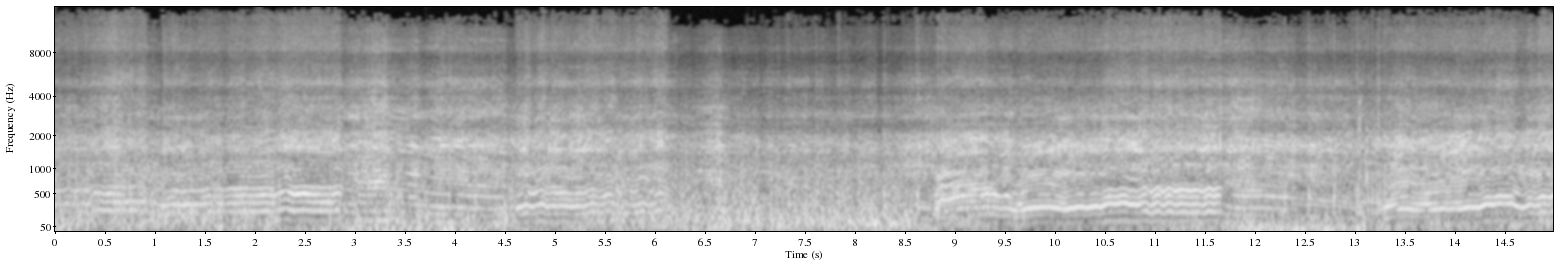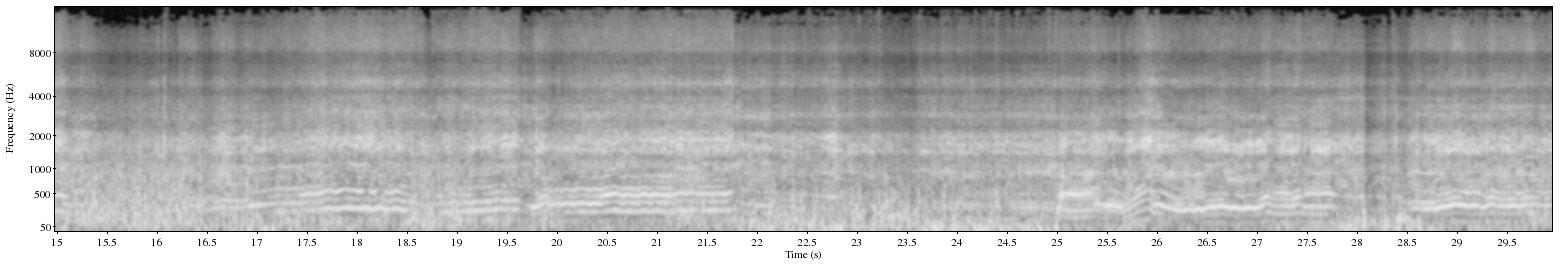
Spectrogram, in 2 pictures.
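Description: KTM motocross bike's engine revving hard under racing throttle. Its pitch climbs and falls again and again, every second or two, as the throttle is opened and shut through the gears.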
